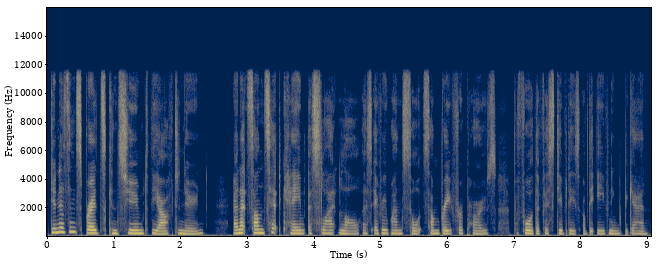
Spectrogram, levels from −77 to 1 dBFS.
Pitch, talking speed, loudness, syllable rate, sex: 215 Hz, 170 wpm, -21 LUFS, 5.5 syllables/s, female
